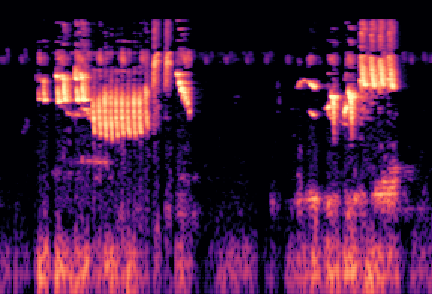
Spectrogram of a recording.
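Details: A common nightingale sings two rich phrases, each opening with high whistles and breaking into a fast, rattling trill of repeated notes, with a short pause between.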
